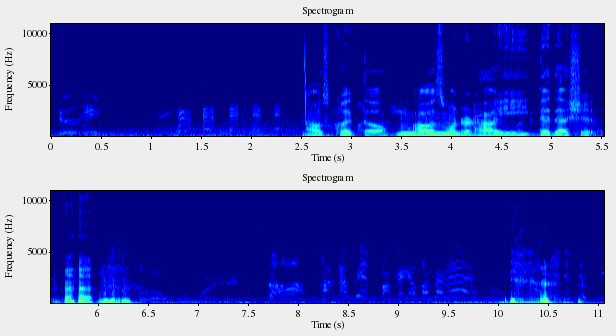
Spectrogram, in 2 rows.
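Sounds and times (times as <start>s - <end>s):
high-pitched cartoon voices: 3.5s - 4.1s
person laughing: 5.6s - 6.4s, 10.1s - 10.9s.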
